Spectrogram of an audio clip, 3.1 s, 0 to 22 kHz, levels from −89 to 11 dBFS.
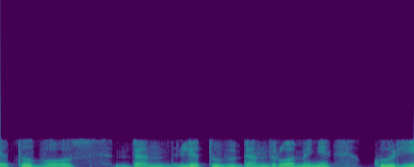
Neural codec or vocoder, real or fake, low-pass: none; real; 3.6 kHz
